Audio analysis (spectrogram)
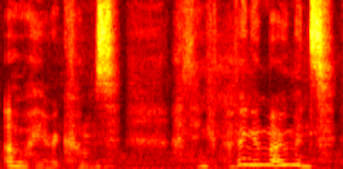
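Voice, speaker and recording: Woman playing high-pitched, haughty lady who lunches. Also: animated, fairly quick. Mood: melodramatic. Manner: pompous, indignant, melodramatic. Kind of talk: amateur radio play acting. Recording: clearly noisy amateur recording.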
